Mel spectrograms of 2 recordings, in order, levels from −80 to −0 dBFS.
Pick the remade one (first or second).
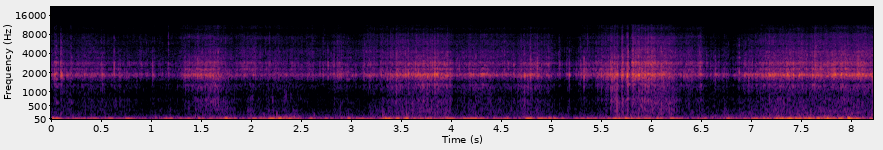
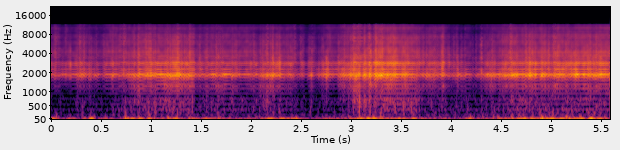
second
